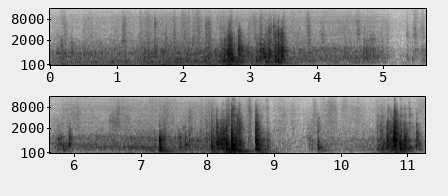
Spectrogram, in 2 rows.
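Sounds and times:
object moving on rolls: 0:00.0 - 0:08.8.

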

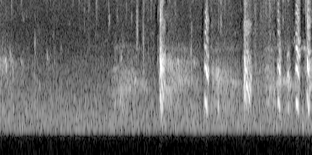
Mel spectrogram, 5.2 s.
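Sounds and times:
crows chattering and cawing: 0:01.9 - 0:05.1.

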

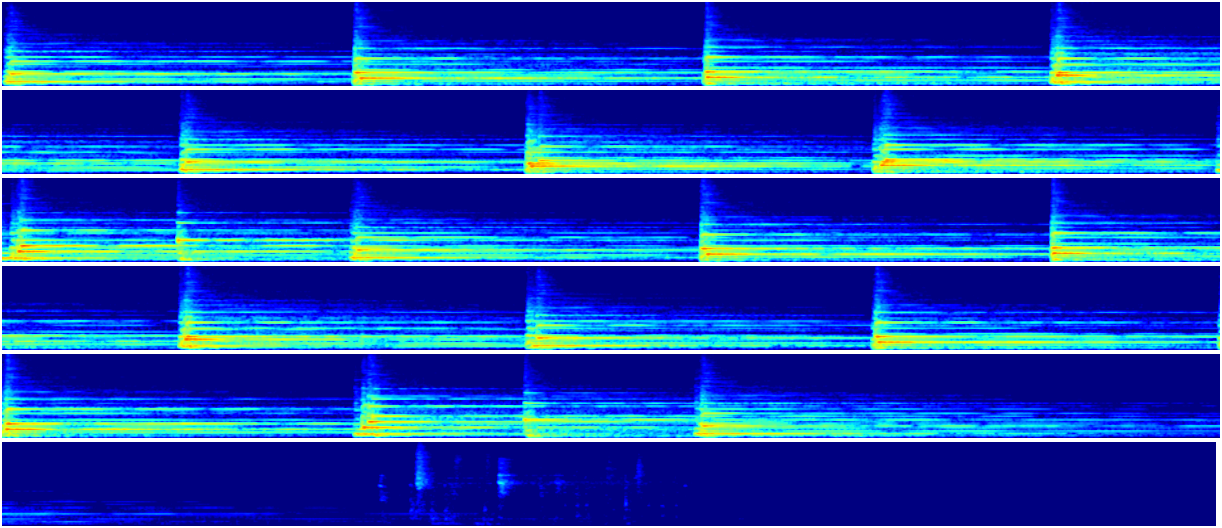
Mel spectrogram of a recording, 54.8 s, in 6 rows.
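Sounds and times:
cinematic emotional piano music in D major: 0:00.0 - 0:49.8.

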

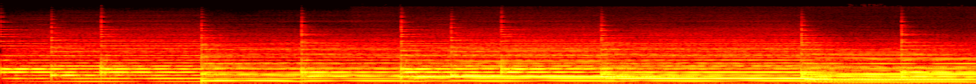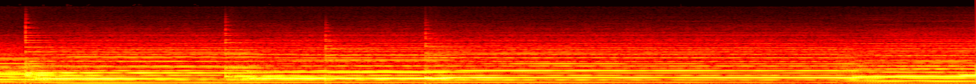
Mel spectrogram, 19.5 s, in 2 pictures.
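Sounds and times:
outro music: 0:00.0 - 0:19.4.

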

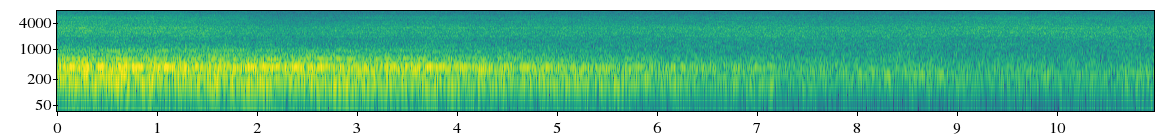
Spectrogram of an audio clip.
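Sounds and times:
space wind: 0:00.0 - 0:08.6.

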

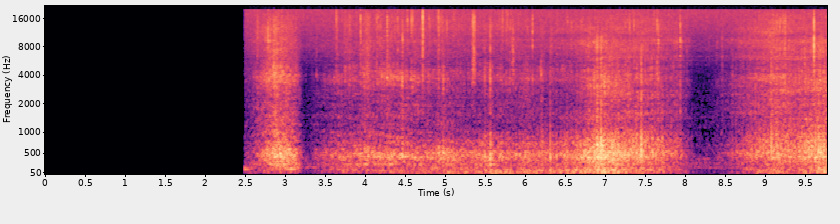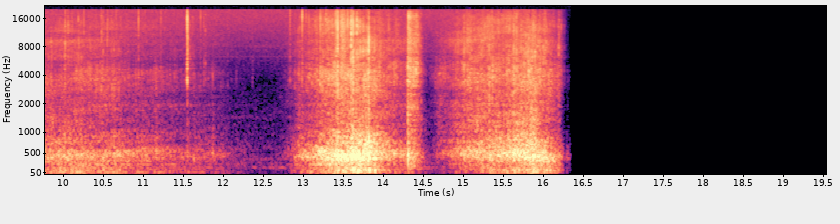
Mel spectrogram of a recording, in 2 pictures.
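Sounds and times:
luggage bag: 0:02.6 - 0:08.0, 0:08.6 - 0:12.2, 0:12.8 - 0:16.3.

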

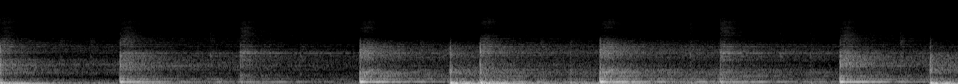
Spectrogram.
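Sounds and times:
drums: 0:00.0 - 0:09.5.

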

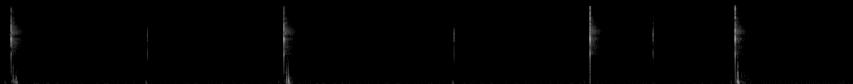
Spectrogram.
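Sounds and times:
lighter flicking: 0:02.8 - 0:03.1, 0:07.3 - 0:07.6.

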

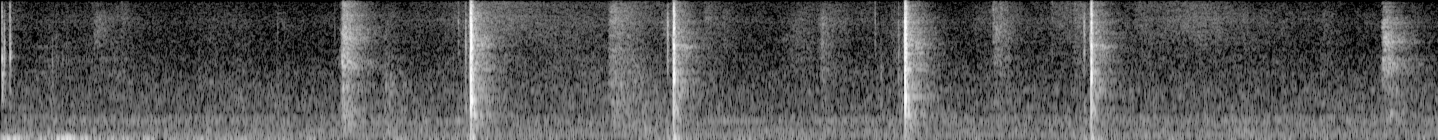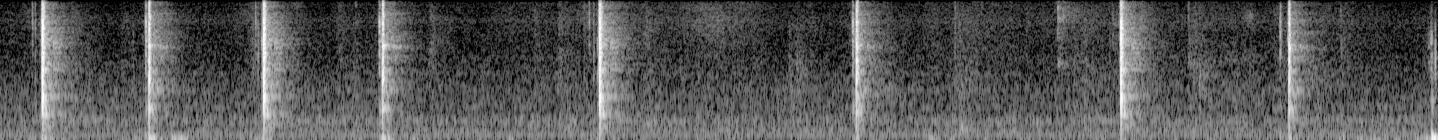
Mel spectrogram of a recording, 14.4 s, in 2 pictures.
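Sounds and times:
light switch click: 0:02.2 - 0:02.6, 0:03.3 - 0:03.7, 0:04.4 - 0:04.8, 0:05.4 - 0:05.7, 0:07.3 - 0:09.4, 0:10.1 - 0:10.5, 0:11.4 - 0:11.8, 0:12.6 - 0:14.0.

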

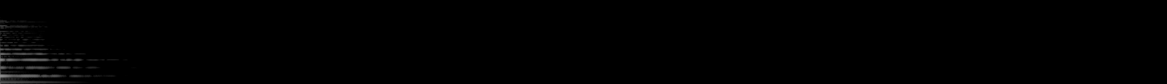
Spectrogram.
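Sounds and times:
funky brass instrumental: 0:00.0 - 0:00.9.

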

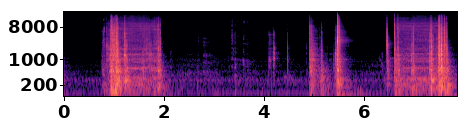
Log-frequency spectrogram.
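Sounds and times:
DVD being inserted: 0:01.0 - 0:02.0, 0:06.6 - 0:07.8.

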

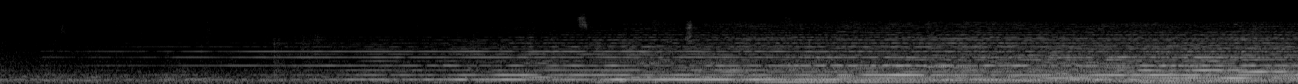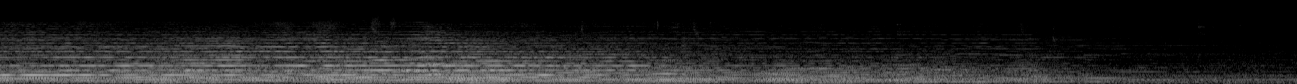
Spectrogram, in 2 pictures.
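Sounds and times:
orchestra tuning to concert pitch: 0:00.0 - 0:25.9.

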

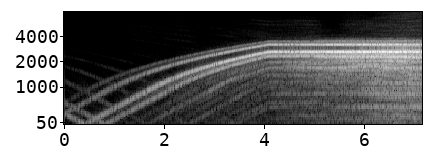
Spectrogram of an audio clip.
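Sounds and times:
alien space sound: 0:02.5 - 0:07.1.

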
